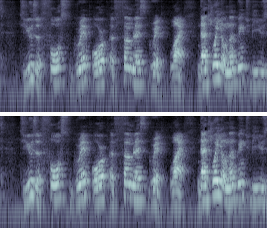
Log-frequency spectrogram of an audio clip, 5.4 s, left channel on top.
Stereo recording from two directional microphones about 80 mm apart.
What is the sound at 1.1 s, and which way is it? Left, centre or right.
Speech, right.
